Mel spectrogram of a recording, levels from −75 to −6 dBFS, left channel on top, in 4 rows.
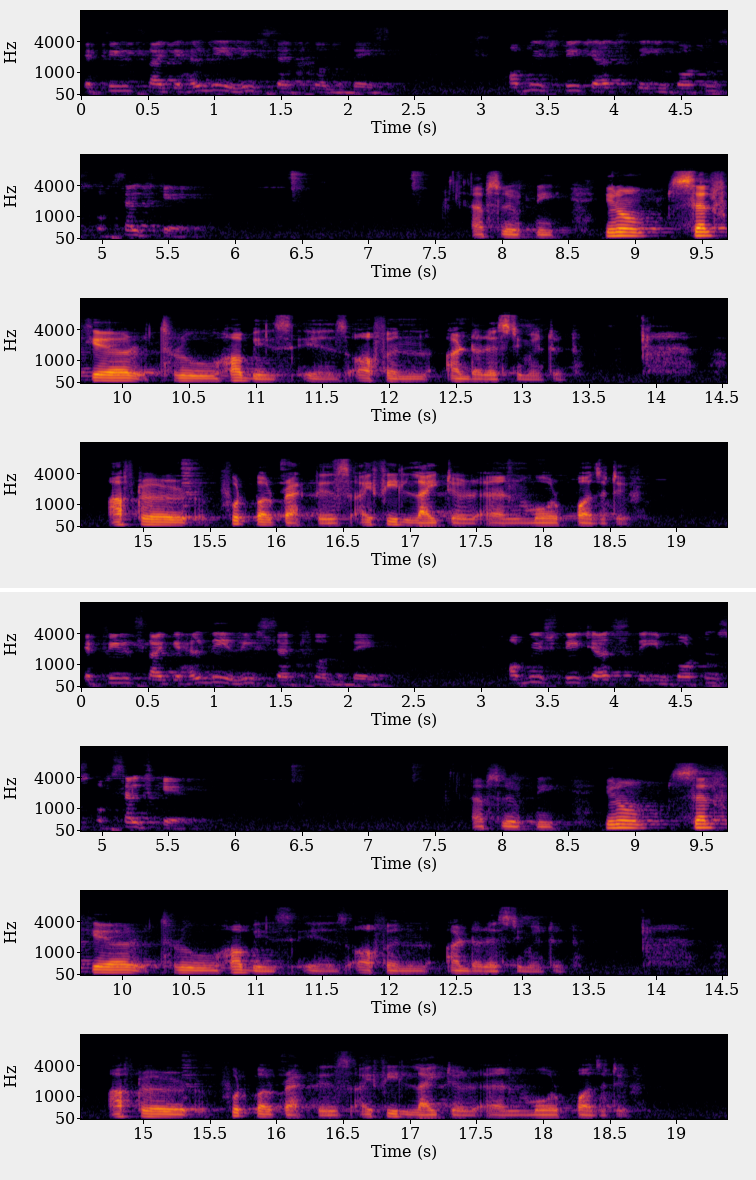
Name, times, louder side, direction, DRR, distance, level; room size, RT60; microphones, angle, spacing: voice 1, 0.0-2.2 3.2-5.7, right 4 dB, 50° right, 9 dB, 4.3 m, -40 dB
voice 2, 7.8-13.3 13.9-14.3 14.7-18.7, left 4 dB, 55° left, 12 dB, 1.8 m, -29 dB
30.0 x 29.5 x 6.5 m, 0.66 s
head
